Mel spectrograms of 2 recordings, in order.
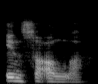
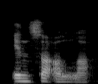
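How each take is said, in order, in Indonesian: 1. Konsonan pertama itu bunyi s yang berat dan emfatis. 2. Konsonan pertama itu bunyi s yang berat dan emfatis.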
